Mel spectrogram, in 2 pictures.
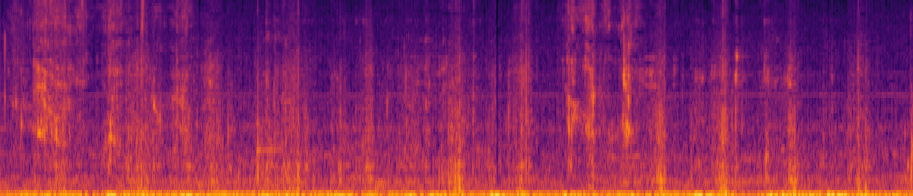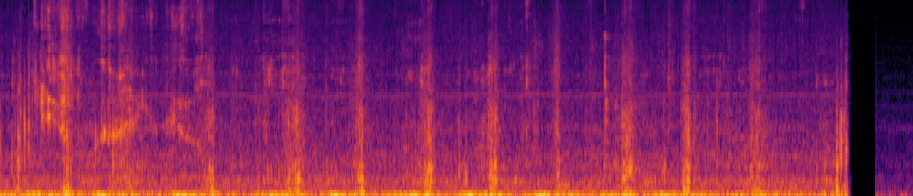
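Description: Close-miked crunching and chewing of a mouthful of slush ice: a dense run of irregular crunches and wet chewing that cuts off suddenly near the end.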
